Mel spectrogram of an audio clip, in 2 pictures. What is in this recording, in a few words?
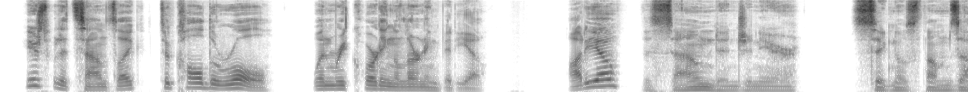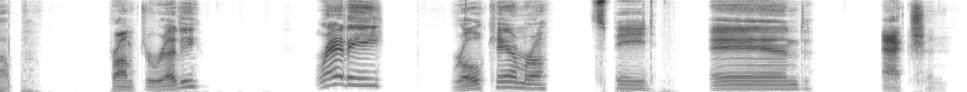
Calling The Roll While Recording A Learning Video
